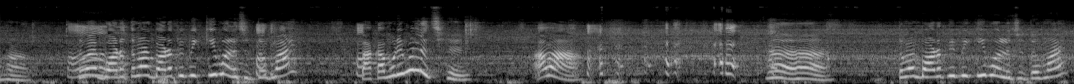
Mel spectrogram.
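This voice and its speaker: A woman vlogger talking to her baby in coaxing, sing-song baby talk, asking the same questions again and again. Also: extremely high pitch. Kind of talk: baby talk in a home vlog. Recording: loud background noise.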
